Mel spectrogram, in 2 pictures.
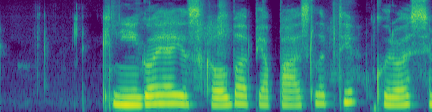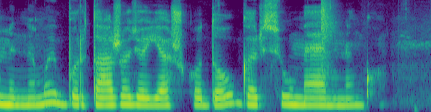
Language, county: Lithuanian, Šiauliai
